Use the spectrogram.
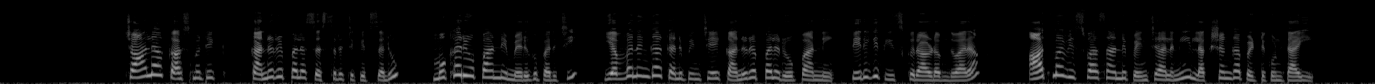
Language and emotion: Telugu, neutral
